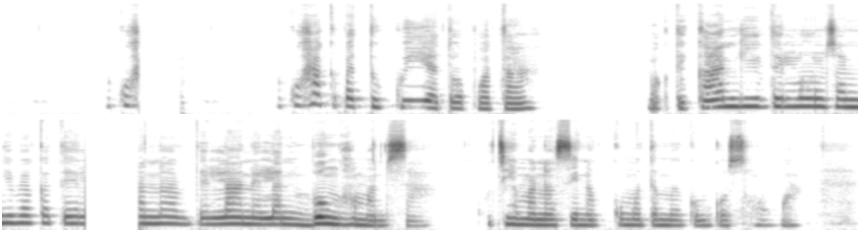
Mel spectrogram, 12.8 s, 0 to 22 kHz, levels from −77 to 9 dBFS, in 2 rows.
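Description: A stream reconnect at 1.01 to 2.29 s breaks the speech with a silence of 320 ms. The link dropped, the player went quiet and then restarted its decoder mid-stream. The server resent a burst on rejoining, so playback picks up 960 ms earlier and repeats nearly a second of speech.

Channel delay with comb filtering runs from 2.90 to 6.09 s. One channel lags the other by around 10 ms, and the two are summed to mono. Content shared by both channels cancels at evenly spaced frequencies, with the first notch near 50 Hz and further notches at regular intervals above it. The fixed notches make the speech sound hollow and phasey.

A second stream reconnect occurs at 7.03 to 7.46 s, with a silence of 407 ms. This time the decoder rejoins the live stream about a third of a second further on, so a short stretch of speech is skipped.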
